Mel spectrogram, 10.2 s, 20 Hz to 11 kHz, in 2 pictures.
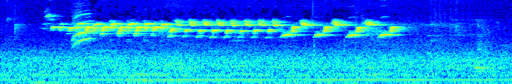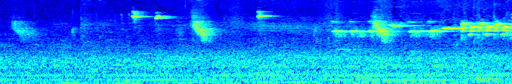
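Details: At 33 days old, a canary x European goldfinch hybrid sings a dense, fast high twitter for over three seconds, followed by isolated chirps, a thin whistle and a renewed burst of twittering.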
